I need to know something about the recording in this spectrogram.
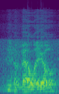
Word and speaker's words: Paveglio: Pavelio, here. Pavelio. The G is So the G is silent.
